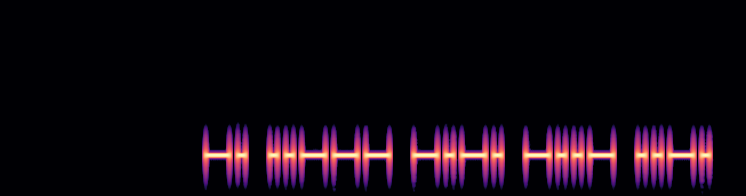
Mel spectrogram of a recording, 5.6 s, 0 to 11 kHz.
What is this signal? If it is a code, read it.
Morse code, heard as a keyed tone, about 20 wpm, 700 Hz. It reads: N2CXF
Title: USA Call Signs - 5 Characters - Repeated 3x - 20wpm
